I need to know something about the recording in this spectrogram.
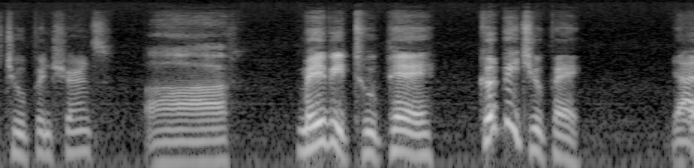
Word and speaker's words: Toop: Uh Maybe Toopay. Could be Toopay. Yeah, I don't know. Or Toat Insurance? Maybe? I don't think so. Say it right. That's t o o p. That's Toop.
